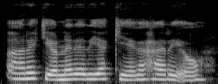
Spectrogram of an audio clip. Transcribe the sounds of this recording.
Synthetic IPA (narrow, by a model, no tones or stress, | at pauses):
aɾekeɔnɛɾɛɾiakeɛɣaɦaɾeɔ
